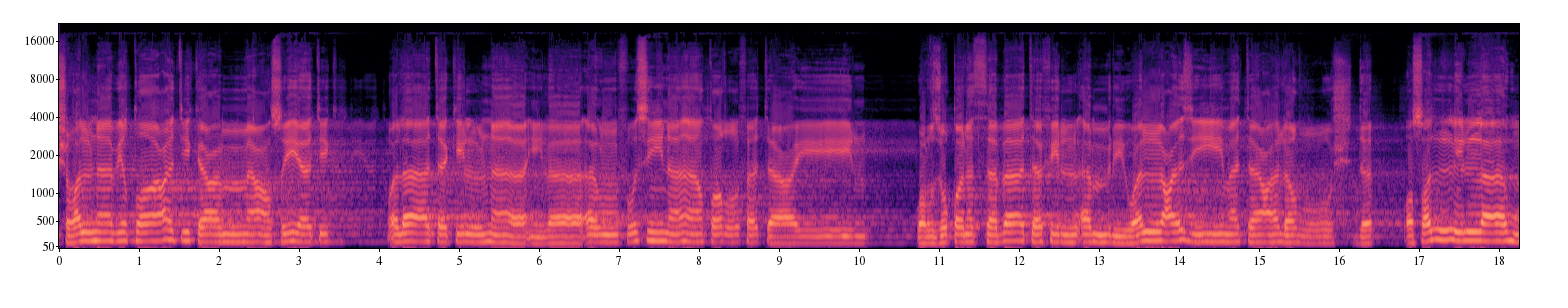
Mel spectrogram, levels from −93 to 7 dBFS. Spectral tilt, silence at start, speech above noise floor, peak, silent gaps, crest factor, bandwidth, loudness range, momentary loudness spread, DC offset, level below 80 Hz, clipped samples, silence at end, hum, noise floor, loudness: -5 dB/octave; 0 s; 25 dB; -8 dBFS; none; 12 dB; 18 kHz; 3 LU; 7 LU; 0.1%; -58 dBFS; under 0.1%; 0 s; none; -45 dBFS; -20 LUFS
